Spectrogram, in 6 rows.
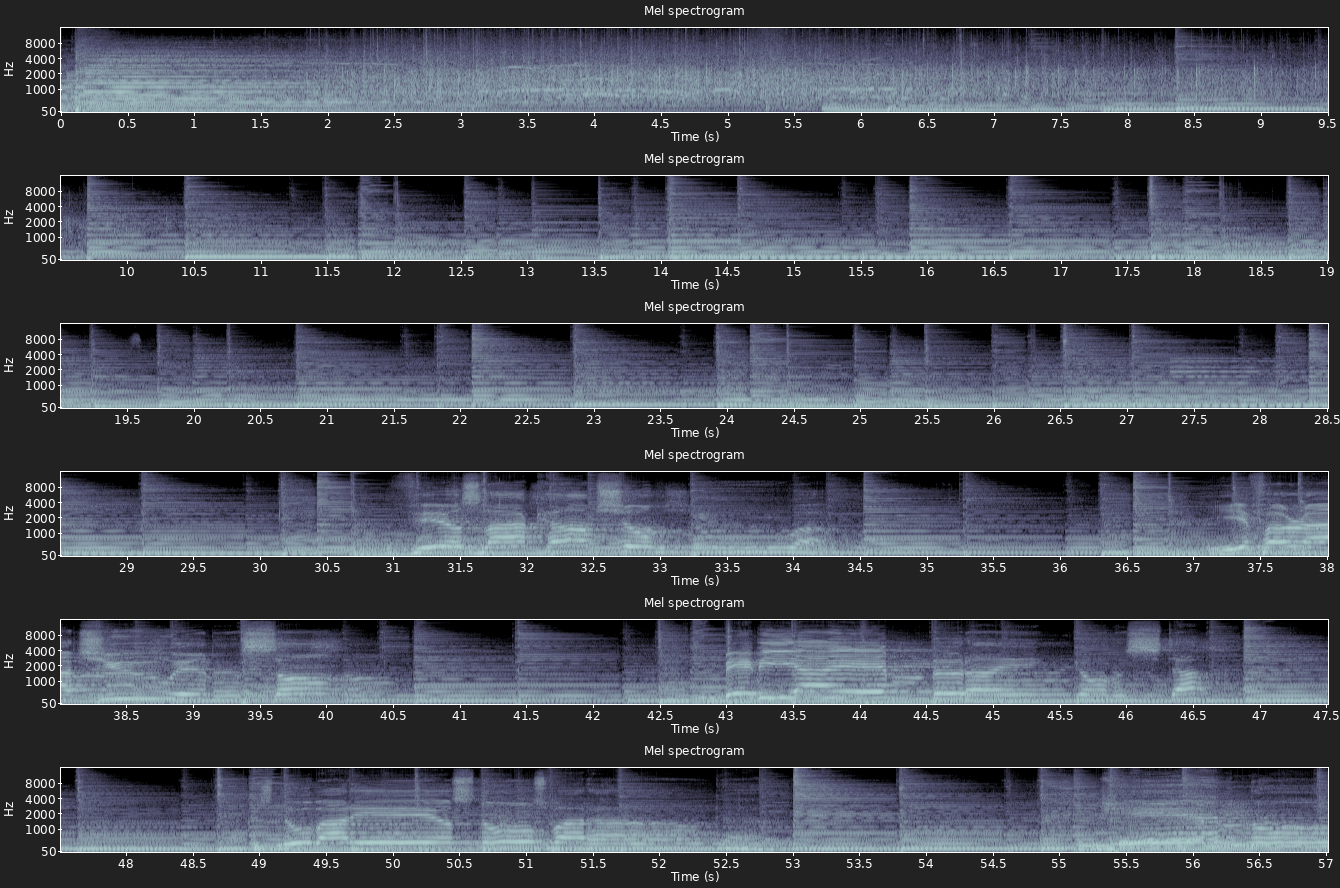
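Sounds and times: low bass line: 0.0s - 2.3s, 55.0s - 57.0s
acoustic guitar playing: 0.0s - 57.0s
audience applause: 0.8s - 10.4s
man singing: 31.0s - 34.6s, 37.1s - 40.6s, 42.9s - 46.8s, 49.0s - 53.0s, 55.1s - 57.0s.

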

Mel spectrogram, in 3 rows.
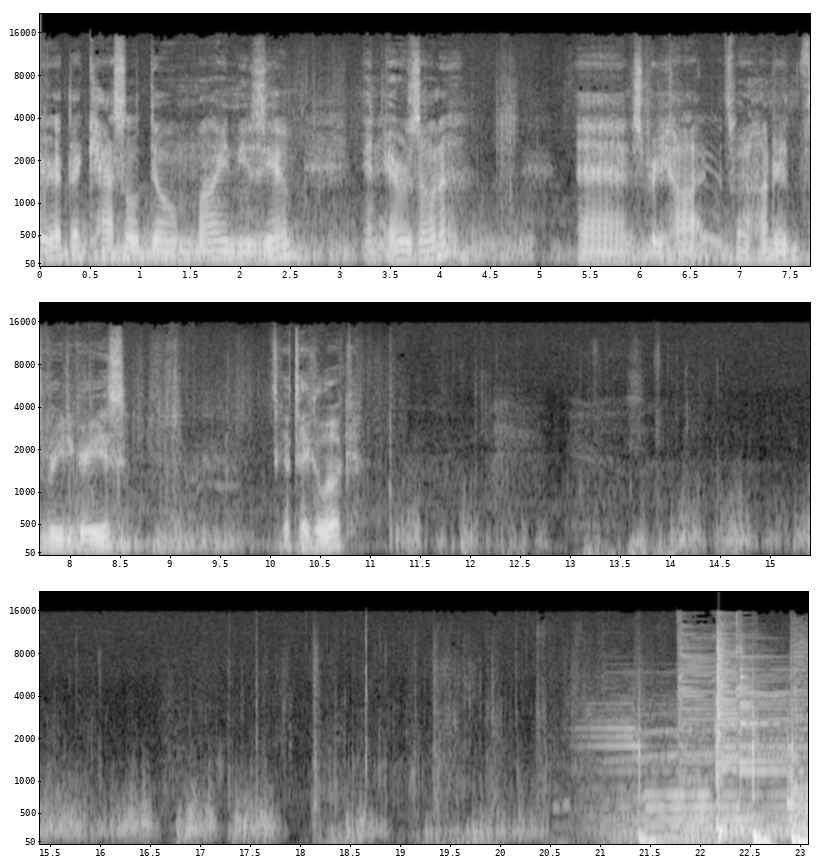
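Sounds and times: footsteps crunching on gravel: 2.5s - 5.4s, 6.2s - 12.5s, 13.4s - 21.0s
acoustic guitar music: 20.5s - 23.0s.

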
